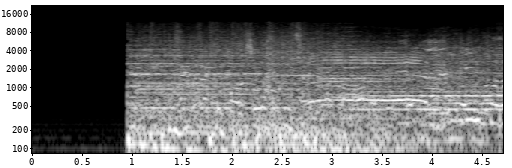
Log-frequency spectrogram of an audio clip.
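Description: Young men talk and laugh loudly close by, outdoors among a crowd.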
